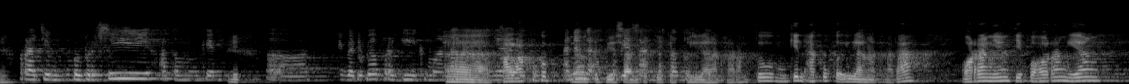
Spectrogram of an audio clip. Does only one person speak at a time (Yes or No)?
No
